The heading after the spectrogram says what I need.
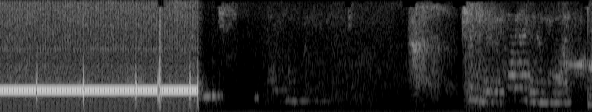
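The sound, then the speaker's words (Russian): Telephone ringing tone while a call is being transferred to an administrator: one steady, loud, mid-pitched tone holds for about two seconds with faint regular clicks, then cuts off into near silence before a voice begins speaking. “Или оставайтесь на линии для соединения с администратором. Вызов переводится на администратора.”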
